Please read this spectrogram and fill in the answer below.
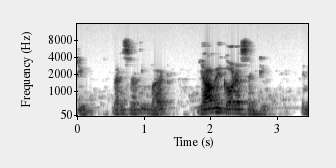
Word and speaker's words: Yahweh: word to be and is pronounced similar to I am. So I am has sent you. That is nothing but Yahweh God has sent you.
